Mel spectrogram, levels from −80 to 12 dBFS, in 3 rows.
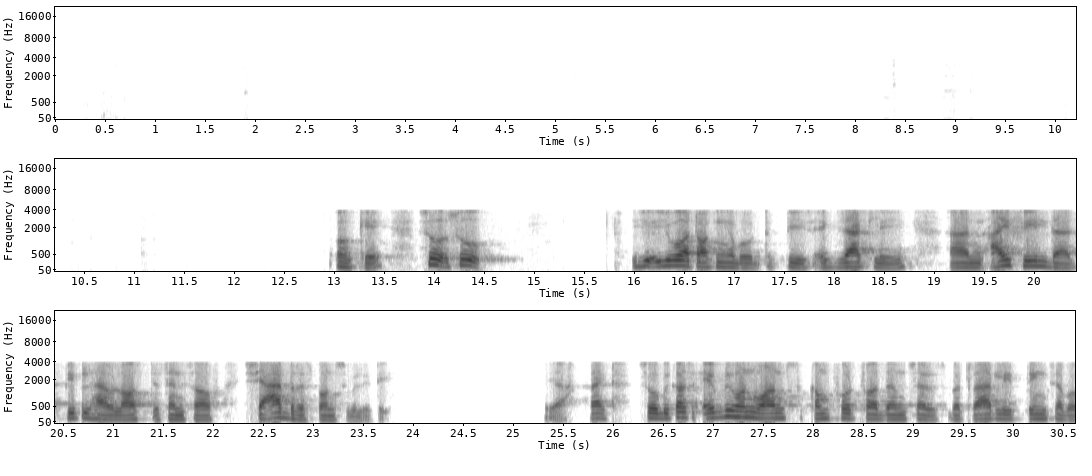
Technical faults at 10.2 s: tandem speech coding

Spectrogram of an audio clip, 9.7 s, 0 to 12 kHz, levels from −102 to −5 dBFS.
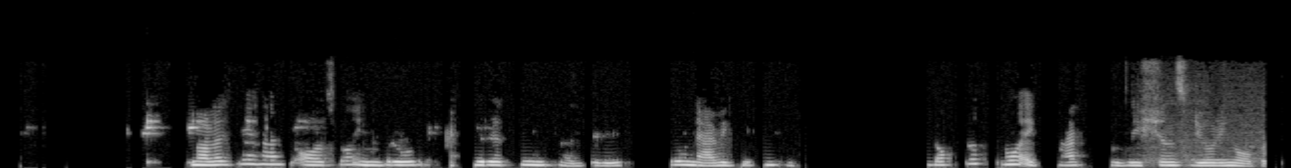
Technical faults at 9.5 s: Bluetooth LC3 compression; other side's voice leaking through; speech suppressed in double talk

